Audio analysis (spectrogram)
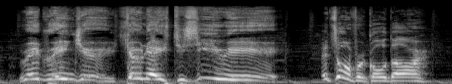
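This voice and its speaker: Over faint background music, a man puts on a high-pitched character voice and talks at a fairly slow pace. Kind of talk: acted movie-style delivery. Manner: dramatic, heroic.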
